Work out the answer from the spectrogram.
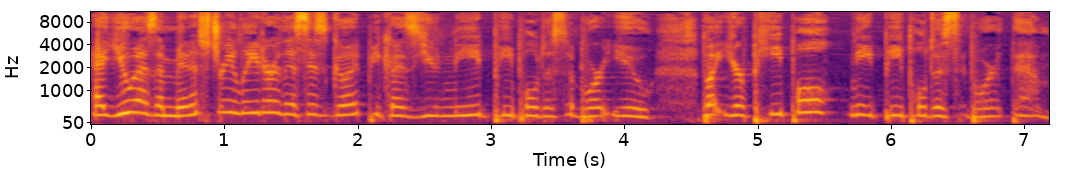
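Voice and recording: With a dark, mellow tone, a woman speaks at a moderate pace in a high pitch with ordinary pitch variation.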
